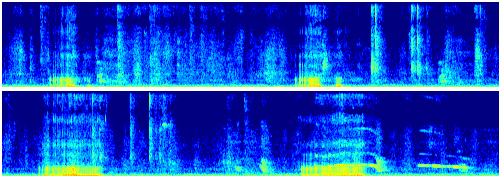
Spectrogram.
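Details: Steady snoring from a sleeping black-and-tan Chihuahua, buzzy nasal breaths returning roughly every three seconds, the last few longer and louder, over a low indoor rumble.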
